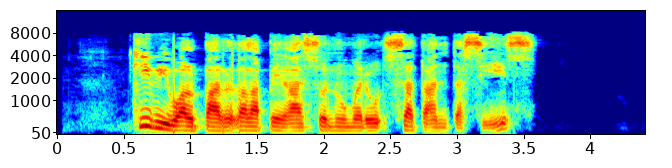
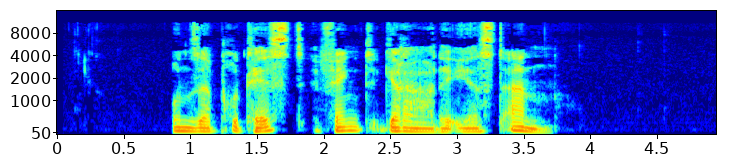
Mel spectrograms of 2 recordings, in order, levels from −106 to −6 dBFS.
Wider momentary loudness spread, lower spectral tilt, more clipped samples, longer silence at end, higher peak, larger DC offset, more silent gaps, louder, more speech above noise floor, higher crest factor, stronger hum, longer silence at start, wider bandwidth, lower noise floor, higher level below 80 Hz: about the same, 8 LU vs 9 LU; about the same, -3 dB/octave vs -3.5 dB/octave; neither; second, 0.85 s vs 1.25 s; first, -2 dBFS vs -14 dBFS; neither; neither; first, -17 LUFS vs -32 LUFS; second, 46 dB vs 51 dB; second, 16 dB vs 22 dB; neither; second, 0.55 s vs 0.85 s; second, 8.4 kHz vs 11.5 kHz; second, -63 dBFS vs -84 dBFS; about the same, -54 dBFS vs -54 dBFS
